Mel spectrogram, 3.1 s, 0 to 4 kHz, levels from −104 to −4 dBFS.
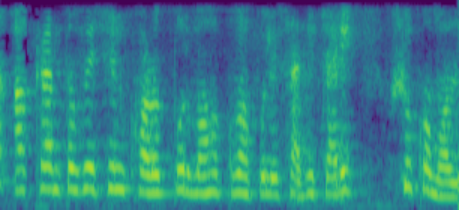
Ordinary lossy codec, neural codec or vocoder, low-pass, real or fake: AAC, 24 kbps; codec, 44.1 kHz, 7.8 kbps, Pupu-Codec; 3.6 kHz; fake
